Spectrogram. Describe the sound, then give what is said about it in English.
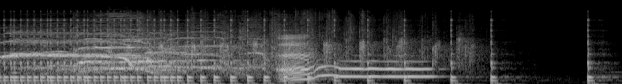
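A prize wheel spun on stage at a live show in Chattanooga ticks in rapid clicks that gradually slow and spread apart until a final lone click, with crowd noise and voices over the start. “Let's spin the wheel.”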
